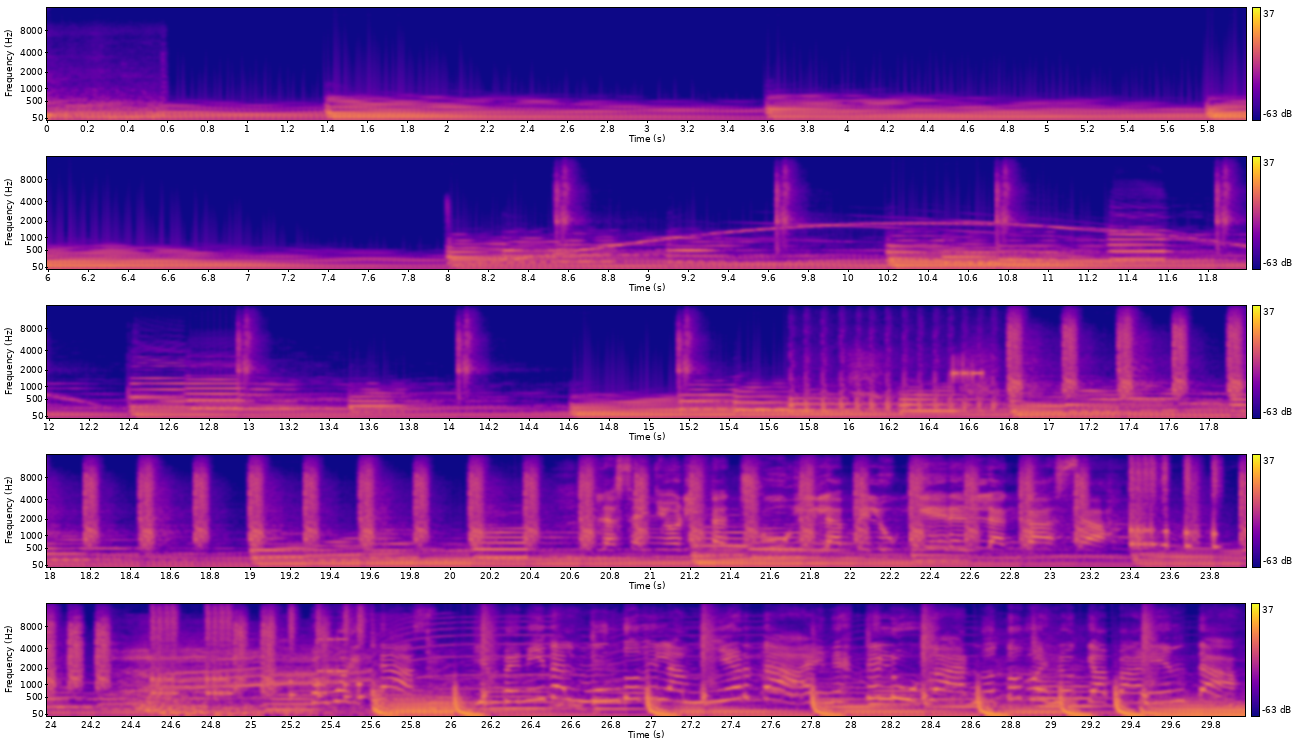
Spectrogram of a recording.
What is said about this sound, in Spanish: ahora les quiero invitar a escuchar un tema musical que nos va a servir de introducción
